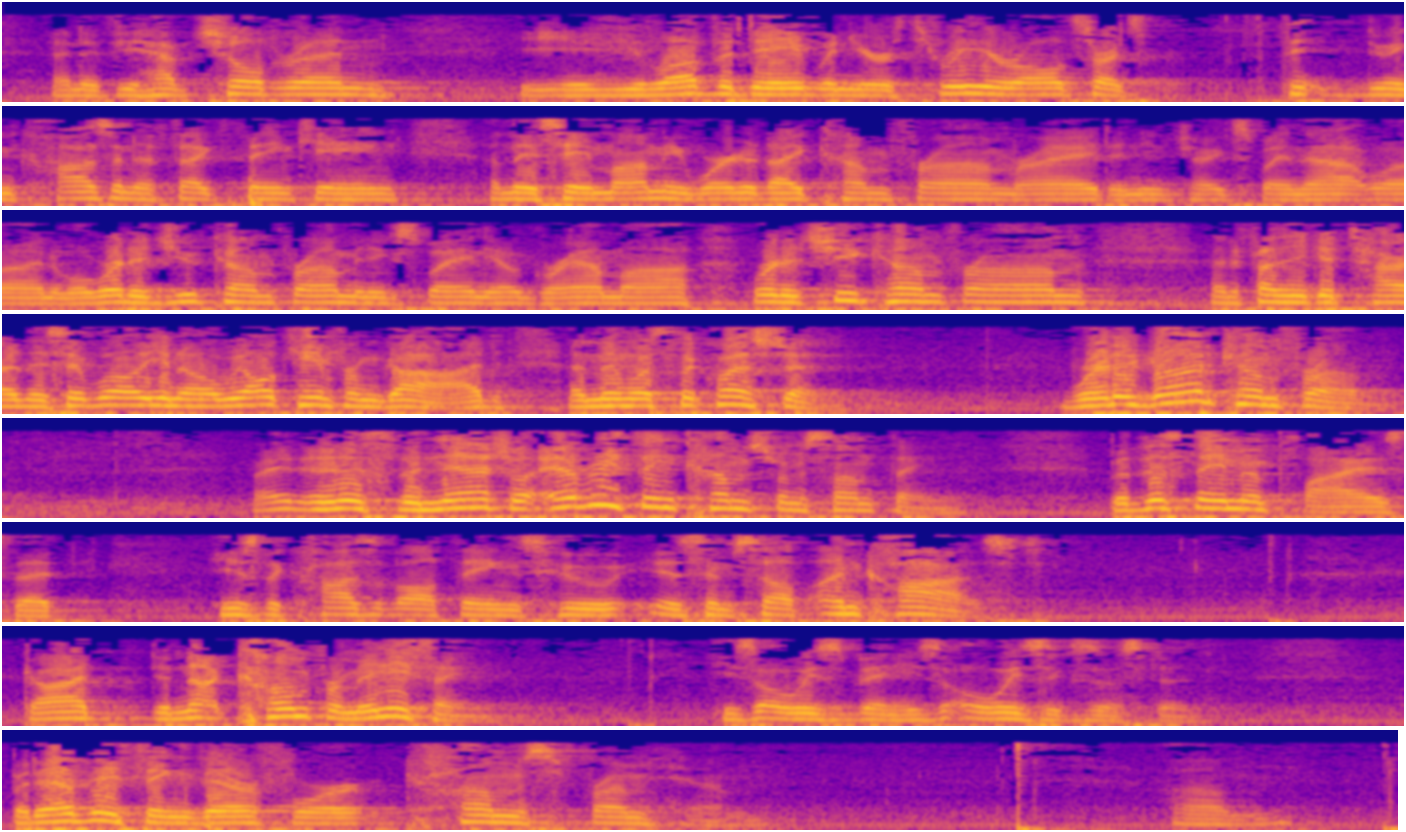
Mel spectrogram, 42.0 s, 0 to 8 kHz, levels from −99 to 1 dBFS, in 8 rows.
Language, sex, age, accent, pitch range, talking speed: English, male, 40-59, American, 120-155 Hz, 175 wpm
